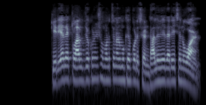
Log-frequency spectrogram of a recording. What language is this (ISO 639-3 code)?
ben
